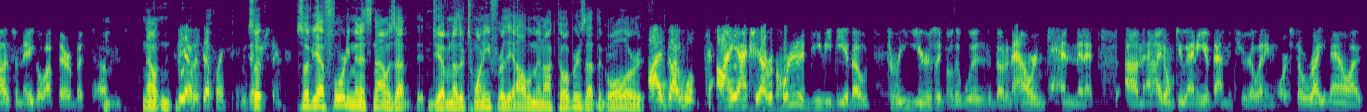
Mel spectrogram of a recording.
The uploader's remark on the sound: to call into the show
